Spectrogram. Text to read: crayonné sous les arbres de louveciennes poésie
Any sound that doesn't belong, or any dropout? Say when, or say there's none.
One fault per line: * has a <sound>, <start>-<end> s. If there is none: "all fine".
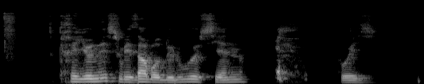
* has a cough, 2.7-3.1 s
